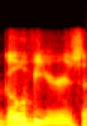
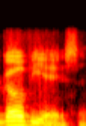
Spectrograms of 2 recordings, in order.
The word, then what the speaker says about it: Goviers: You know, my father always said that we were Goviers and my mom said we were Goviers.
